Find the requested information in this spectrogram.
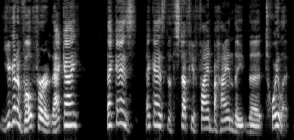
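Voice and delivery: high, loud, incredulous outburst; mock the godfather's shocked outrage; godfather's outraged rant. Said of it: "my godfather goes".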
